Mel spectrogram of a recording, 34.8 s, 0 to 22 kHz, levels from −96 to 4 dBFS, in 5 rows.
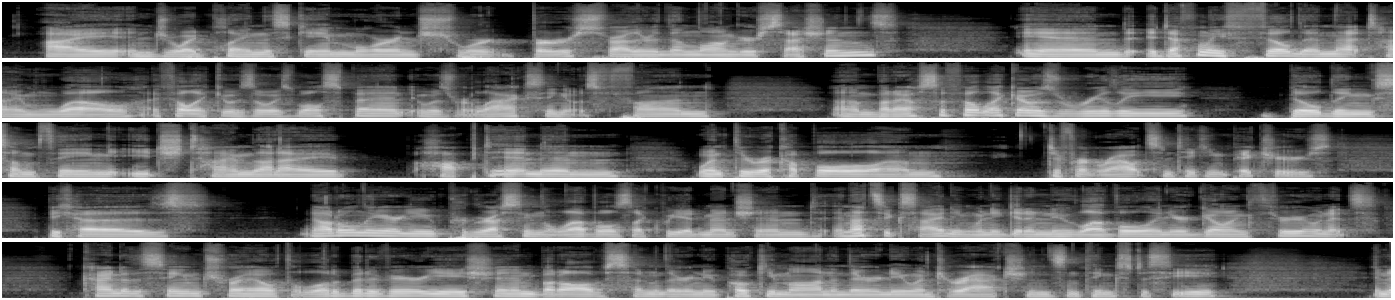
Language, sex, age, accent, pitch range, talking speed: English, male, 20-39, American, 100-120 Hz, 205 wpm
